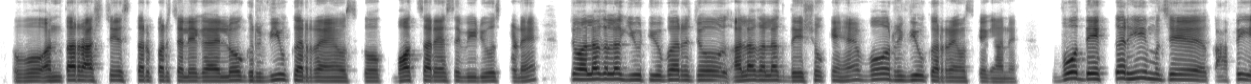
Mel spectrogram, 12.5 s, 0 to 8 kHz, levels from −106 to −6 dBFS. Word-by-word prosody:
वो 130 Hz, +2 st, -2 dB
अंतरराष्ट्रीय 145 Hz, +1 st, +3 dB
स्तर 150 Hz, +1 st, -3 dB
पर 150 Hz, -, 0 dB
चले 135 Hz, -1 st, +1 dB
गए, 135 Hz, 0 st, +3 dB
लोग 145 Hz, +1 st, -1 dB
रिव्यू 160 Hz, +8 st, -2 dB
कर 150 Hz, -3 st, +3 dB
रहे 135 Hz, -1 st, +1 dB
हैं 130 Hz, -, +1 dB
उसको। 125 Hz, 0 st, -5 dB
बहुत 150 Hz, 0 st, +4 dB
सारे 145 Hz, -2 st, +3 dB
ऐसे 140 Hz, +1 st, -5 dB
वीडियोज़ 130 Hz, +1 st, -4 dB
पड़े 130 Hz, 0 st, -3 dB
हैं, 160 Hz, +5 st, -3 dB, 0.3 s
जो 185 Hz, -, +3 dB
अलग-अलग 190 Hz, -1 st, +4 dB
यूट्यूबर 170 Hz, 0 st, -1 dB
जो 160 Hz, 0 st, 0 dB, 0.3 s
अलग-अलग 160 Hz, -2 st, 0 dB
देशों 140 Hz, +3 st, -3 dB
के 150 Hz, +2 st, -6 dB
हैं, 145 Hz, +2 st, -3 dB
वो 175 Hz, +4 st, -1 dB
रिव्यू 155 Hz, +1 st, -2 dB
कर 140 Hz, -, 0 dB
रहे 130 Hz, 0 st, -1 dB
हैं 125 Hz, -, -3 dB
उसके 125 Hz, +1 st, -7 dB
गाने। 110 Hz, 0 st, -6 dB, 0.5 s
वो 215 Hz, +4 st, +5 dB
देखकर 195 Hz, +3 st, +3 dB
ही 220 Hz, +3 st, +1 dB
मुझे 175 Hz, -4 st, +1 dB
काफ़ी 165 Hz, +6 st, -4 dB
150 Hz, 180 wpm, -25 LUFS, 135-170 Hz, 0.5 s, वो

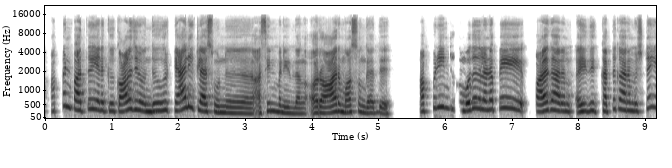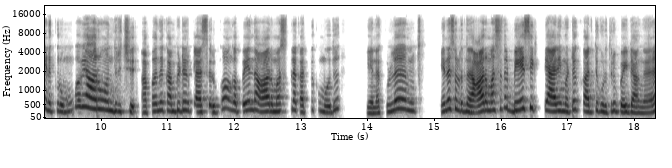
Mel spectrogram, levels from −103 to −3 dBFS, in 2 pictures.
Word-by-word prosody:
அப்பன்னு 405 Hz, -, -5 dB
பார்த்து 300 Hz, +3 st, 0 dB
எனக்கு 275 Hz, -2 st, -3 dB
காலேஜ்ல 310 Hz, +3 st, +2 dB
வந்து 255 Hz, +1 st, +2 dB
ஒரு 305 Hz, -, -1 dB
டாலி 370 Hz, +7 st, +4 dB
கிளாஸ் 260 Hz, -2 st, +3 dB
1 220 Hz, -1 st, -1 dB, 0.5 s
அசைன் 270 Hz, +3 st, -3 dB
பண்ணியிருந்தாங்க. 190 Hz, -4 st, -3 dB
ஒரு 210 Hz, 0 st, +3 dB
6 250 Hz, +3 st, +4 dB
மாசம்ங்க 230 Hz, -3 st, -2 dB
அது. 205 Hz, -3 st, -4 dB, 0.6 s
அப்டின்று 380 Hz, +8 st, -3 dB
இருக்கும்போது 295 Hz, -1 st, 0 dB
அதுல 320 Hz, -2 st, +1 dB
போய் 380 Hz, 0 st, +3 dB, 0.4 s
பழக 270 Hz, +5 st, +5 dB
ஆரம் 265 Hz, -2 st, -1 dB, 0.2 s
இது 265 Hz, +2 st, -2 dB, 0.2 s
கத்துக்க 300 Hz, +7 st, -2 dB
ஆரம்பிச்சுட்டேன் 290 Hz, +7 st, -3 dB
எனக்கு 275 Hz, -3 st, -5 dB
ரொம்பவே 425 Hz, -, -3 dB
ஆர்வம் 340 Hz, -2 st, +3 dB
வந்துருச்சு. 255 Hz, -4 st, -1 dB, 0.2 s
அப்ப 220 Hz, -, -6 dB
வந்து 290 Hz, +2 st, -2 dB
கம்ப்யூட்டர் 285 Hz, +2 st, -1 dB
கிளாஸ் 235 Hz, -1 st, +1 dB
இருக்கும். 225 Hz, +12 st, -2 dB
அங்க 285 Hz, -4 st, -3 dB
போய் 275 Hz, +3 st, +2 dB
அந்த 300 Hz, -2 st, +1 dB
6 255 Hz, 0 st, +5 dB
மாசத்துல 255 Hz, +4 st, -3 dB
கத்துக்கும் 255 Hz, +3 st, -6 dB
போது, 220 Hz, +9 st, -3 dB, 0.5 s
எனக்குள்ள 220 Hz, +9 st, -3 dB, 0.7 s
என்ன 330 Hz, -, +2 dB
சொல்றது 275 Hz, -8 st, 0 dB
6 280 Hz, +4 st, +7 dB
மாசத்துல 335 Hz, +5 st, -2 dB
பேசிக் 350 Hz, +4 st, +3 dB
டேலி 260 Hz, 0 st, +6 dB
மட்டும் 310 Hz, +6 st, -4 dB
கத்துக்குடுத்துட்டு 250 Hz, +1 st, -2 dB
போயிட்டாங்க. 215 Hz, -3 st, 0 dB
270 Hz, 165 wpm, -22 LUFS, 240-310 Hz, 0.7 s, 6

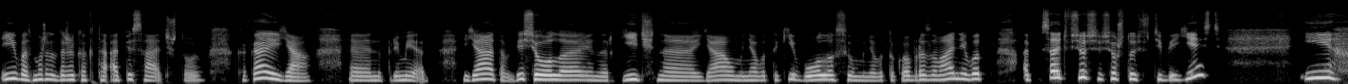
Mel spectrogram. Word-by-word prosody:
и, 260 Hz, +4 st, +3 dB
возможно, 225 Hz, 0 st, +1 dB
даже 210 Hz, +1 st, 0 dB
как-то 205 Hz, -2 st, -6 dB
описать, 205 Hz, -2 st, -4 dB
что 95 Hz, +1 st, -9 dB, 0.3 s
какая 260 Hz, +7 st, +3 dB
я. 175 Hz, -5 st, -1 dB, 0.4 s
Э, 190 Hz, -1 st, -2 dB
например: 190 Hz, 0 st, -3 dB, 0.4 s
я, 230 Hz, +5 st, +3 dB
там, 230 Hz, -, -8 dB
весёлая, 215 Hz, -4 st, +4 dB
энергичная, 190 Hz, 0 st, -1 dB
я 185 Hz, +4 st, -2 dB
у -, -, -1 dB
меня 195 Hz, 0 st, -3 dB
вот 195 Hz, 0 st, -7 dB
такие 210 Hz, +4 st, -5 dB
волосы, 210 Hz, +2 st, +2 dB
у 190 Hz, -, -3 dB
меня 180 Hz, -1 st, -4 dB
вот 185 Hz, +1 st, -9 dB
такое 200 Hz, -, -3 dB
образование. 220 Hz, +5 st, +1 dB
Вот 250 Hz, 0 st, +3 dB, 0.4 s
описать 315 Hz, 0 st, +3 dB
всё 330 Hz, +1 st, +3 dB
всё 265 Hz, -5 st, -5 dB
всё, 265 Hz, +3 st, +1 dB
что 245 Hz, -, 0 dB
в 220 Hz, -, -11 dB
тебе 220 Hz, -2 st, -3 dB
есть, 390 Hz, -, 0 dB, 0.8 s
и 300 Hz, 0 st, +6 dB
210 Hz, 155 wpm, -21 LUFS, 190-235 Hz, 0.8 s, и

